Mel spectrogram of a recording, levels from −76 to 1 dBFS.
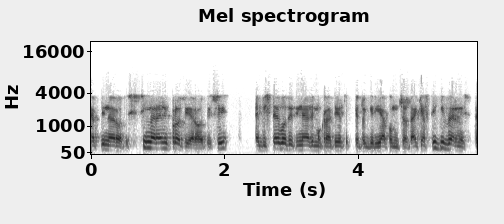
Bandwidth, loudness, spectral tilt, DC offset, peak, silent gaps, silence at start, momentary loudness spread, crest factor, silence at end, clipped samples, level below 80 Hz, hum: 7.6 kHz; -15 LUFS; -5.5 dB/octave; under 0.1%; -2 dBFS; none; 0 s; 5 LU; 14 dB; 0 s; under 0.1%; -68 dBFS; none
